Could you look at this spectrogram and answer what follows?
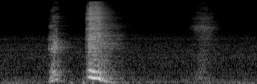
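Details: Sneezing fit while trying to sleep, possibly after cleaning day and a weather change: a short inhaled catch, then a sharp explosive sneeze and faint trailing puff over steady low background noise; three more followed.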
